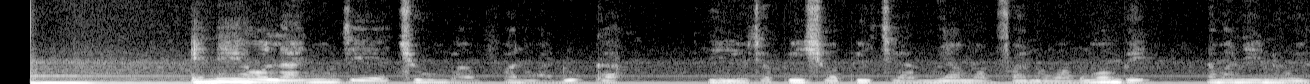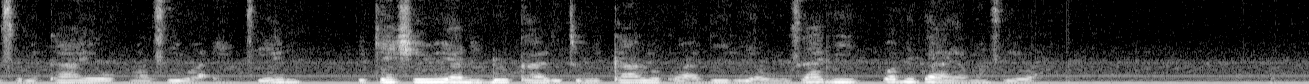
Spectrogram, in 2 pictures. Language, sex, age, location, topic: Swahili, female, 25-35, Dar es Salaam, finance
